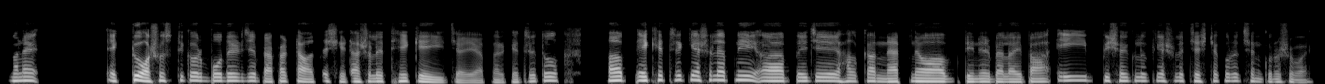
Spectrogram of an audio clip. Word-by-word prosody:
মানে 175 +2 +4 0.9
একটু 210 - +1
অস্বস্তিকর 180 +3 -1
বোধের 170 0 +2
যে 170 - +2
ব্যাপারটা 140 +2 -1
আছে, 120 - -7
সেটা 125 +1 -5
আসলে 140 +3 0
থেকেই 140 -6 +2 0.2
যায় 95 -2 -5
আপনার 100 +1 -8
ক্ষেত্রে। 135 +7 -5
তো 175 - +2 0.7
আপ 185 - +6 0.2
এক্ষেত্রে 200 +2 0
কি - - -2
আসলে 205 +3 -2
আপনি 205 +2 0 0.3
আ - - +5 0.2
পে 165 - +1
যে 170 - +2 0.2
হালকা 150 +2 -1
ন্যাপ 135 0 +2
নেওয়া 140 -1 +6 0.3
দিনের 130 0 +1
বেলায় 125 -1 +1
বা 130 - +1 0.3
এই 185 - 0 0.3
বিষয়গুলো 170 0 -2
কি 170 - -7
আসলে 160 +1 -5
চেষ্টা 155 +1 -2
করেছেন 160 -2 -5
কোন 125 - -6
সময়? 105 -3 -7
150 Hz, 165 wpm, -21 LUFS, 130-170 Hz, 0.9 s, আপ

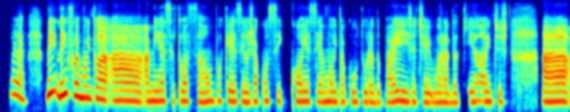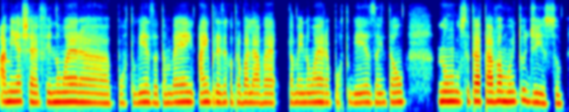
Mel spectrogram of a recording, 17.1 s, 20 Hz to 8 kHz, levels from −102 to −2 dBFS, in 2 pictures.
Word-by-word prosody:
É, 345 -9 -1 0.3
nem 395 +2 +7
nem 370 +5 +8
foi 350 -4 +3
muito, 290 -2 +2
a 260 -2 +7 0.5
a - - 0
a 225 - +1
minha 230 0 +1
situação 225 -1 -4
porque 230 0 -6
assim 220 -1 -3
eu 205 - -1
já 220 +2 -3
conse 225 0 -8
conhecia 220 -1 -3
muito 215 -1 -1
a 205 - -4
cultura 210 0 -5
do 200 0 -7
país, 215 +2 -1
já 210 - -4
tinha 200 -1 -4
morado 200 0 -3
aqui 210 +2 -7
antes, 220 -2 -4 0.5
a 220 0 +5
a - - +3
minha 220 +1 +3
chefe 210 0 -2
não 210 +1 +3
era 200 -3 +1
portuguesa 195 +1 -4
também, 205 +2 -1
a 200 0 +1
empresa 205 -1 -1
que 205 - -16
eu - - -9
trabalhava, 200 -1 -2
eh, 195 -1 -3 0.2
também 195 0 -4
não 200 +1 -1
era 205 -1 0
portuguesa 195 0 -5
então, 205 +1 -2 0.6
não 220 0 +4
se 210 +2 -6
tratava 225 0 +4
muito 220 +2 +1
disso. 190 -3 -3
210 Hz, 175 wpm, -19 LUFS, 200-220 Hz, 0.6 s, nem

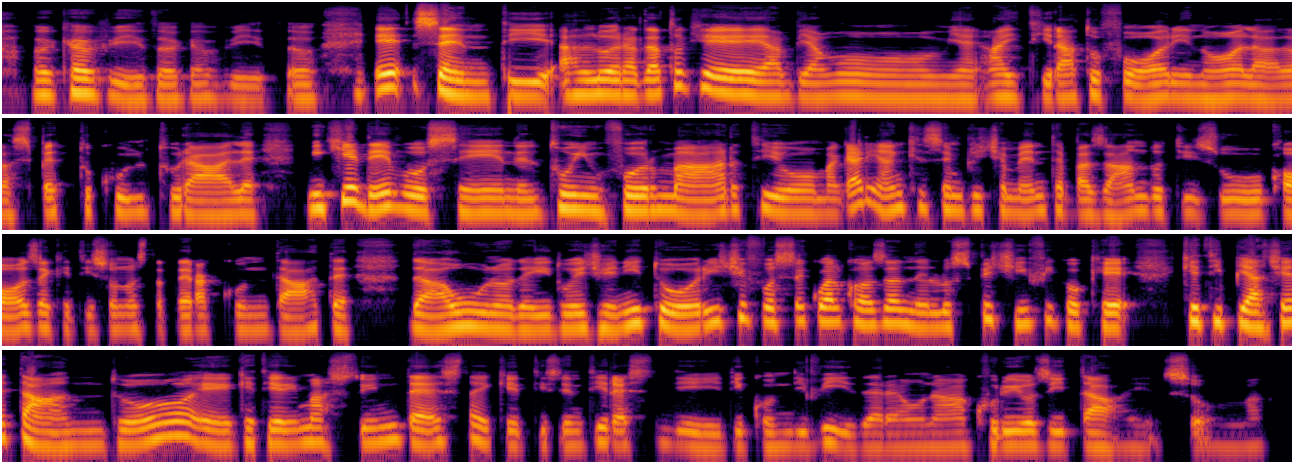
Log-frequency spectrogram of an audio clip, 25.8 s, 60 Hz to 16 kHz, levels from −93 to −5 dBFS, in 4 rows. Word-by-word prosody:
Ho 160 -1 0
capito, 150 -8 +1
ho 130 - -4
capito. 130 -1 -9 0.3
E 230 +4 +7
senti, 155 - +6
allora, 165 +1 +2
dato 165 +9 +2
che 180 -9 +6
abbiamo 145 -2 -4
mi 135 0 -6
ha 130 - -4
hai 145 -1 -1
tirato 140 +3 -2
fuori, 140 -1 -2
no, 135 +1 -2
la 130 -2 -3
l'aspetto 135 +4 -4
culturale, 140 -3 -1 0.2
mi 185 +1 +3
chiedevo 180 -6 +5
se 150 -1 +1
nel 145 0 -4
tuo 180 +5 +2
informarti 165 0 +1
o 145 -1 -1
magari 140 +2 +1
anche 185 +3 -2
semplicemente 165 -1 -4
basandoti 140 +2 -4
su 140 0 -5
cose 145 +4 0
che - - -14
ti - - -17
sono 145 +2 -3
state 140 - -4
raccontate 140 0 -2 0.3
da 140 -2 +2
uno 155 -2 +1
dei 140 0 -1
tuoi 150 +1 0
genitori, 160 +2 +2
ci 245 - 0
fosse 210 -1 -1
qualcosa 195 -3 +2
nello 160 -2 -1
specifico 190 -3 -3
che 160 -1 +4 0.2
che 210 - +3
ti 205 -1 -2
piace 195 +1 +4
tanto 150 +8 +1
e 150 -4 +1
che 155 - -4
ti 155 - -1
è - - +6
rimasto 165 +2 -3
in 175 +4 -3
testa 165 +4 +1
e 165 - -1
che 145 -2 -5
ti 140 - -18
sentiresti 145 +2 -4
di 135 -4 -7
di 135 - -6
condividere, 135 -1 -7
ehm, 125 - -9
una 130 +1 -6
curiosità, 140 -3 -2
insomma? 130 +1 -7
150 Hz, 165 wpm, -24 LUFS, 140-170 Hz, 0.3 s, E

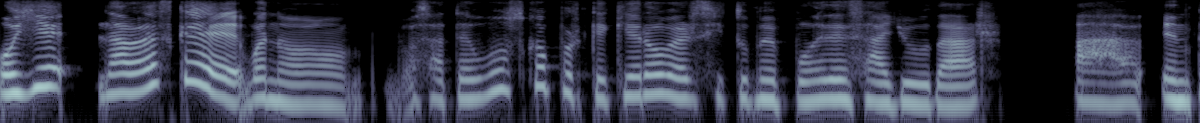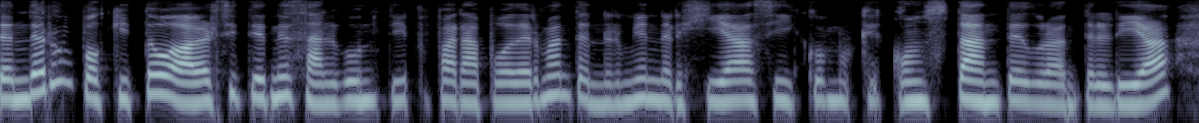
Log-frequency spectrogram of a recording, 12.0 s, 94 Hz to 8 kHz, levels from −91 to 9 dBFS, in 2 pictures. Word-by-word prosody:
Oye, 320 +5 +5 0.2
la 275 +1 +2
verdad 310 +6 +4
es 390 - -10
que 320 - +4
bueno, 190 -5 -4 0.2
o - - -15
sea, 220 0 -10
te 225 -1 -5
busco 310 +8 -4
porque 255 -8 -7
quiero 255 +2 -1
ver 235 -3 -1
si 230 - -12
tú 225 +1 -10
me 220 -2 -2
puedes 215 +1 -2
ayudar 190 -2 -2 0.5
a 195 +1 -4
entender 225 - +3
un 420 - -3
poquito 230 - +1
o - - +7
a 205 - +9
ver 205 0 +3
si 270 - -6
tienes 235 +1 0
algún 205 +2 +1
tip 215 0 -10
para 200 -2 0
poder 200 +1 -1
mantener 230 -7 -2
mi 215 - -1
energía 210 -1 0
así 215 0 -4
como 215 0 -6
que 210 - -11
constante 210 +1 +3
durante 190 -2 -3
el 185 - 0
día, 190 +8 +4
215 Hz, 205 wpm, -27 LUFS, 200-240 Hz, 0.5 s, a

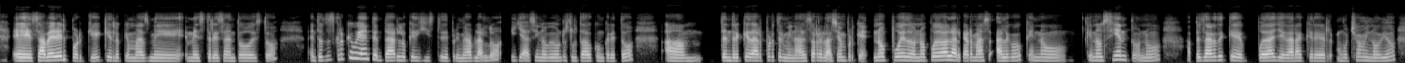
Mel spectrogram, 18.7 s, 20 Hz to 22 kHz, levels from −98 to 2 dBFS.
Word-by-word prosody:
eh, 200 -1 +7
saber 210 +3 +8
el 240 +3 +7
porqué, 195 -2 -4
que 215 - -5
es 205 - -4
lo 195 - -4
que - - -6
más 185 0 -1
me 185 -2 -2
me 190 0 -2
estresa 190 0 -2
en 190 - -3
todo 185 0 -1
esto. 185 - -6 0.4
Entonces 240 +5 -6
creo 300 +2 -4
que 370 - -1
voy 340 - +5
a 315 - +7
intentar 220 -9 +2
lo 215 -1 -3
que 210 - -4
dijiste 195 -1 -9
de 195 - -3
primero 180 0 -3
hablarlo 115 - -1
y 215 - -11
ya 205 - -1
si 210 - -8
no 195 -1 -2
veo 195 0 -2
un 195 - -5
resultado 195 -1 -2
concreto, 190 +2 -4 0.4
am, 185 -1 +1 0.3
tendré 200 -1 0
que 215 - +1
dar 200 0 +4
por 220 0 -6
terminar 185 -4 -2
esa 210 +2 -1
relación 205 0 0
porque - - -4
no 215 +2 +2
puedo 220 -2 +2
no 205 +1 -1
puedo 230 +2 +4
alargar 220 -5 +4
más 205 0 0
algo 205 +2 +1
que - - -7
no 200 +1 -4 0.2
que - - -7
no 215 +1 0
siento, 255 +2 -1
¿no? 195 +1 -5 0.3
A - - -7
pesar 210 +2 +3
de 240 - -1
que 200 -3 0 0.2
pueda 200 +1 +5
llegar 185 -2 +1
a 195 - +1
querer 190 -1 -3
mucho 195 +2 -7
a - - -4
mi 210 - -3
novio, 195 +4 -3
200 Hz, 220 wpm, -24 LUFS, 190-215 Hz, 0.4 s, saber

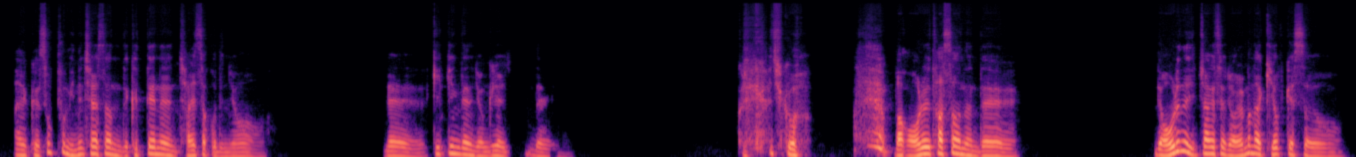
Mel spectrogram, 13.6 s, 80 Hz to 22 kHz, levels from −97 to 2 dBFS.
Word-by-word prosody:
아니 135 -2 -2
그 125 - -3
소품 190 - -4
있는 145 +4 -1
채로 170 +1 +1
했었는데 140 -8 -1
그때는 150 -8 0
잘했었거든요. 105 -5 -5 1.1
네. 110 -5 -3
낑낑대는 165 -5 -1
연기를 115 0 -3
네. 135 -9 -8 1.9
그래 - - -10
가지고 - - +1 1.0
막 130 -1 +4
얼을 145 +8 +6
탔었는데 120 - +2 1.4
근데 - - +2
어른들 200 - +6
입장에서는 165 +2 +2
이제 130 - +1
얼마나 165 +5 +4
귀엽겠어요. 125 -10 -3
130 Hz, 280 characters per minute, -24 LUFS, 115-165 Hz, 1.9 s, 얼을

